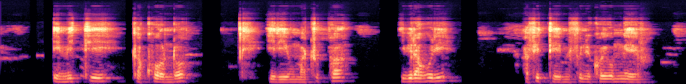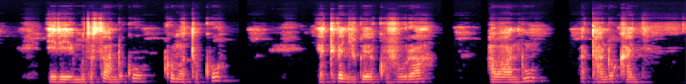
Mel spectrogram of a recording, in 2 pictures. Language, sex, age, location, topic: Kinyarwanda, male, 36-49, Kigali, health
